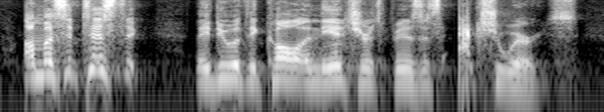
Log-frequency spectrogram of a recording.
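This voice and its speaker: In a raised, projected voice, a man talks with an animated, bright and sharp tone, the sound dry and close with no echo. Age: 40s. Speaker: pastor. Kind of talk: sermon.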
